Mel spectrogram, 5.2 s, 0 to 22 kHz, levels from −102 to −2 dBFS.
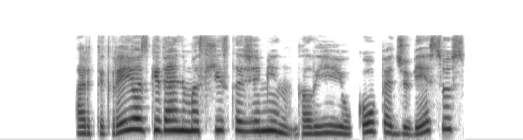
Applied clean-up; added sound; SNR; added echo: none; none; none; none.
